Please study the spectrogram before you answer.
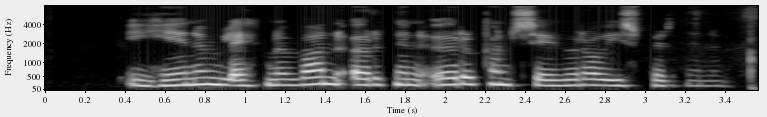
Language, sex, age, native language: Icelandic, female, 30-39, Icelandic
